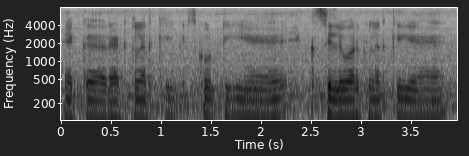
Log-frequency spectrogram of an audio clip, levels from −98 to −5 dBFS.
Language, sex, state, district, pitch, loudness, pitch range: Hindi, male, Uttar Pradesh, Lalitpur, 115 Hz, -20 LUFS, 110-120 Hz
